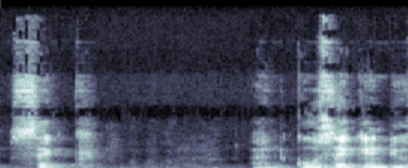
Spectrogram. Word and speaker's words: sec: Secant, you say sec.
